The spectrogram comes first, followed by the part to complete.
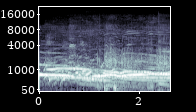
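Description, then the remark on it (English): A loud, dense chorus of wolves and coyotes howling, many overlapping wavering cries rising and falling together without pause for the whole stretch, with no talking. “My God, we're being surrounded by a growing stack of wolves, a cobbling of coyotes, quartet of ultra-intelligent mountain lions.”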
